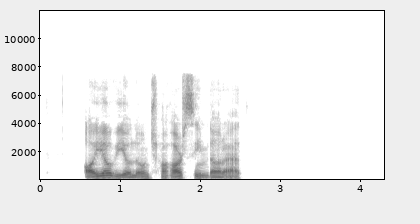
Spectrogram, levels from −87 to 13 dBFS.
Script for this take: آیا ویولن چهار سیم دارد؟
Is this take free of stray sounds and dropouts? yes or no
yes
